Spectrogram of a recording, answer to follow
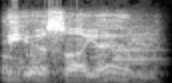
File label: yes i am, cartoon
